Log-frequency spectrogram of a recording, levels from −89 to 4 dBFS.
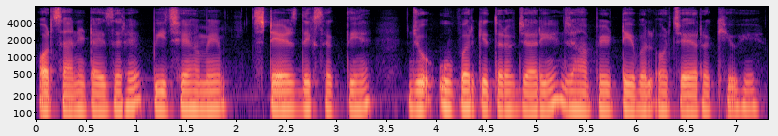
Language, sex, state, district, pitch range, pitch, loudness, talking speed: Hindi, male, Gujarat, Valsad, 115-120 Hz, 115 Hz, -20 LUFS, 195 wpm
